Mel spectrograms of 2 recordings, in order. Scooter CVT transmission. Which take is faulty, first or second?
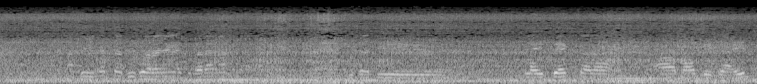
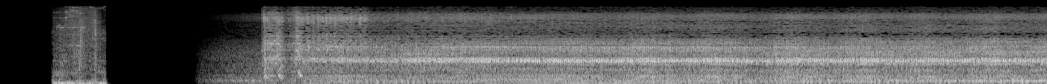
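second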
